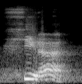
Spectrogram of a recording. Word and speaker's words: girar: Antes de E e I, galera, ela se pronuncia como se fosse o R dobrado aqui do português. Ri. Então, por exemplo, na palavra girar, girar, girar.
